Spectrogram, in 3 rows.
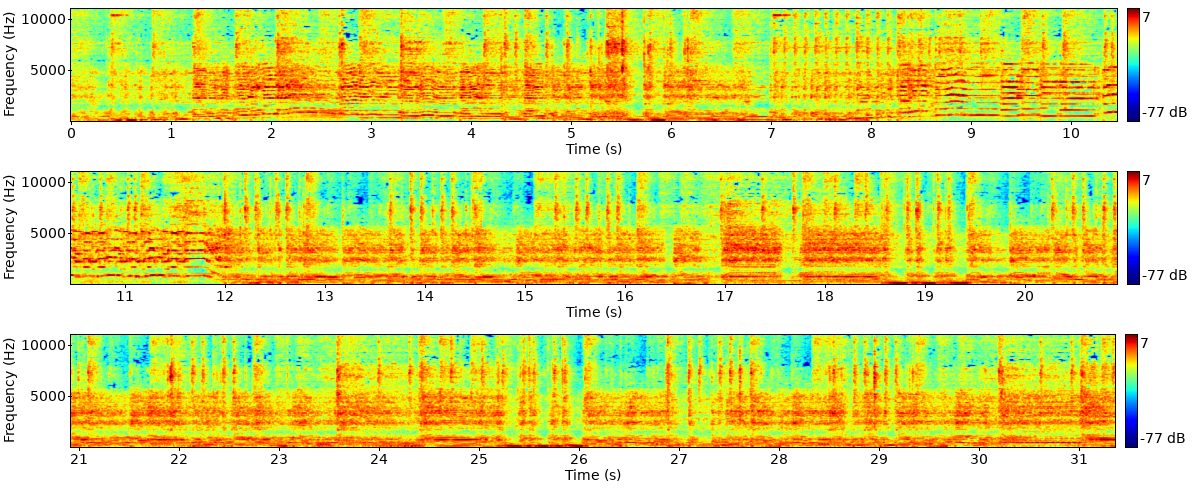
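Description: Electric guitar with 24 frets, played through an amp as the lead part over the song's backing track coming from a computer. For about the first twelve seconds fast runs sweep up and down the neck, then the playing settles into a fuller, denser passage with held notes.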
